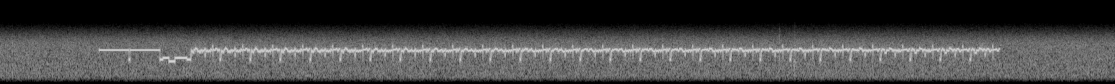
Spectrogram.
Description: SSTV (slow-scan television), Robot 72, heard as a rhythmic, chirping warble, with radio static.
